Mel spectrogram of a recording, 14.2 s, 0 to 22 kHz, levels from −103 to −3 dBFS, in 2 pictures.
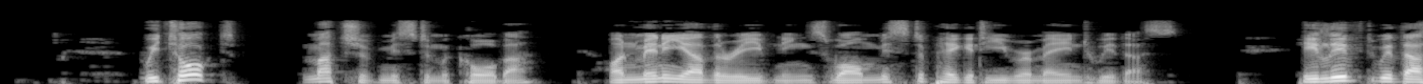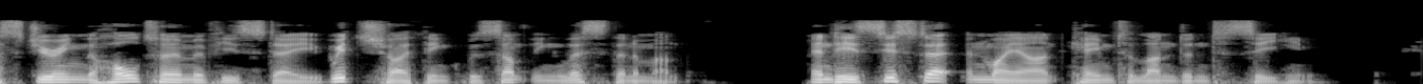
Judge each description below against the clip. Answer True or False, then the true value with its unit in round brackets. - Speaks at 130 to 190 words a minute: False (200 wpm)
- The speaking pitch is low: True (105 Hz)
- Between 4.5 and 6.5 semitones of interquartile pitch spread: True (4.8 semitones)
